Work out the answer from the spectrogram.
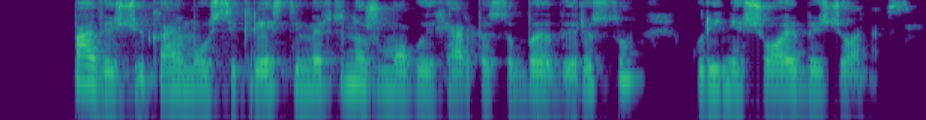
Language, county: Lithuanian, Klaipėda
